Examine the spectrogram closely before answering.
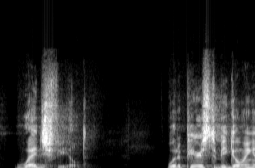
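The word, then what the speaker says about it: Wednesfield: which looks like when's field but is actually pronounced Wedgefield what appears to be going on here is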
